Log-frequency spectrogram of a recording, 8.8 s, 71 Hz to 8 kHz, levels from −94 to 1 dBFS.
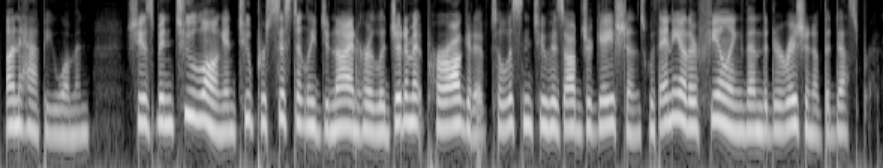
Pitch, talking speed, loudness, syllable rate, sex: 220 Hz, 195 wpm, -20 LUFS, 6.7 syllables/s, female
